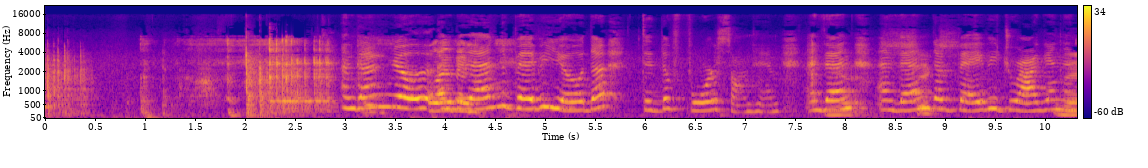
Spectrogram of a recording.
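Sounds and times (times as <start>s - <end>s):
dice rolled for initiative clattering across a table in a tabletop game: 0.0s - 0.5s, 1.9s - 3.0s
speech: 3.5s - 10.3s.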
